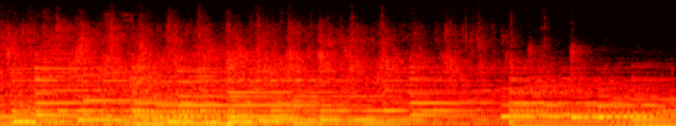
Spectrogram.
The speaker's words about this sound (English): Can I get a hand clap on that, anybody?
